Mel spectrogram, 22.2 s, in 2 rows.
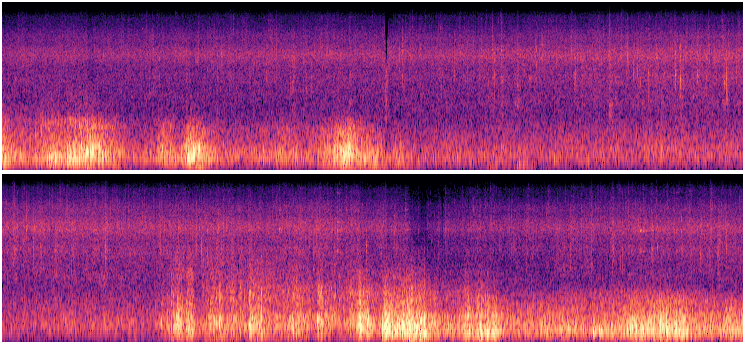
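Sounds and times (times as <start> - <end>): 
thunderstorm: 0.0 - 6.2, 13.4 - 22.2.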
